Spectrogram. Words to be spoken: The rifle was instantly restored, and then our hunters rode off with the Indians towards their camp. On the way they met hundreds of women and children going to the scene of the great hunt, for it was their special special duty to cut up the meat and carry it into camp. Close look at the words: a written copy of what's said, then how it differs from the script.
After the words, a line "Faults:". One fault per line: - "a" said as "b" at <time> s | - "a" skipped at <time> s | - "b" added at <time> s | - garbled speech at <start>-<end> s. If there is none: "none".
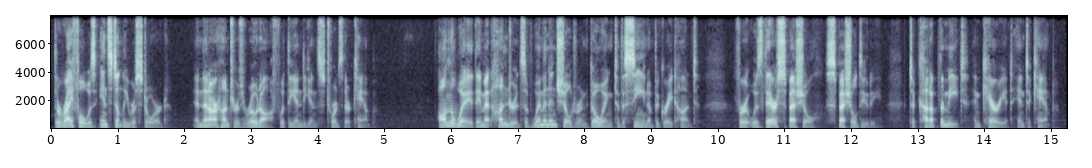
The rifle was instantly restored, and then our hunters rode off with the Indians towards their camp. On the way they met hundreds of women and children going to the scene of the great hunt, for it was their special special duty to cut up the meat and carry it into camp.
Faults:
none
